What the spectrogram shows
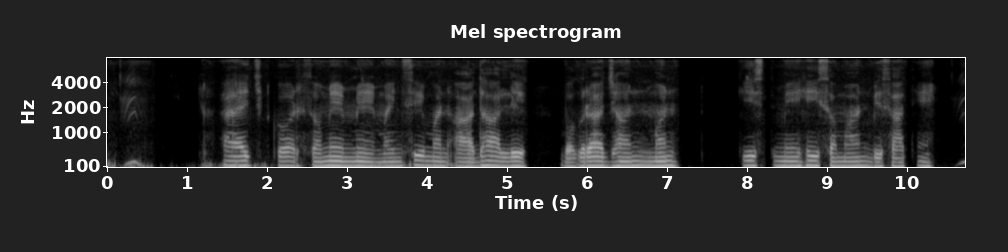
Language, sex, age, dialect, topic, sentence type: Chhattisgarhi, male, 25-30, Northern/Bhandar, banking, statement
